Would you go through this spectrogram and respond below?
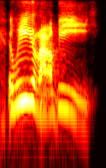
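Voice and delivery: playful Scottish voice for the poet; Scottish accent. Shown as a demonstration. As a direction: lay on a thick Scottish brogue. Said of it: "That's my pure Scottish voice".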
